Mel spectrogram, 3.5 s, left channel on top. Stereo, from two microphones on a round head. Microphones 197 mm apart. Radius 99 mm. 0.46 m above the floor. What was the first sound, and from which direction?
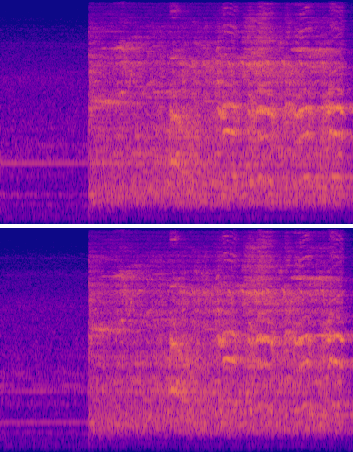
A bird, 10° right (ahead or behind).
